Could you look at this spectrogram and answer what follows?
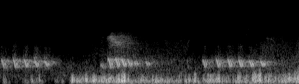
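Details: A Taiwan barbet perched on a cable, recorded 27 July 2023, gives three bursts of quick, hollow, evenly repeated mid-pitched notes over a steady low rumble of traffic.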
